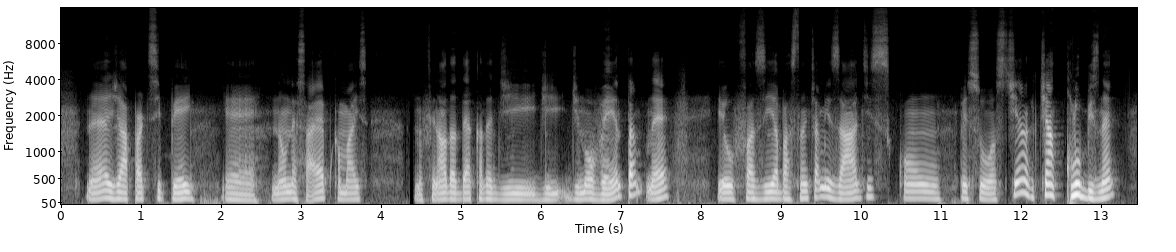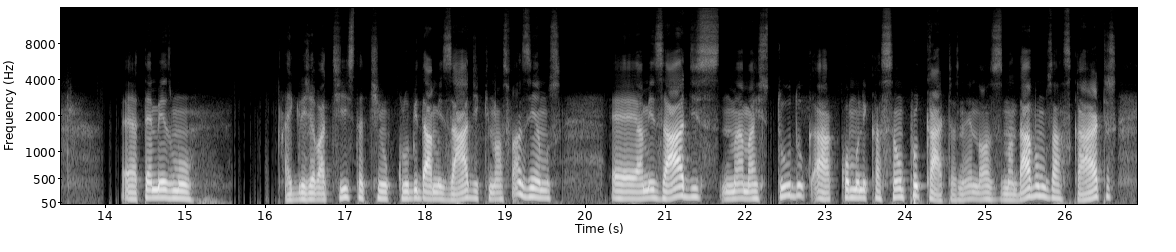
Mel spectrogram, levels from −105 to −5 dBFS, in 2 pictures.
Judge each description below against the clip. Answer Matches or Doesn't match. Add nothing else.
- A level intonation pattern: Doesn't match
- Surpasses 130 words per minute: Doesn't match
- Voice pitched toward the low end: Matches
